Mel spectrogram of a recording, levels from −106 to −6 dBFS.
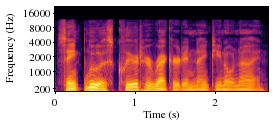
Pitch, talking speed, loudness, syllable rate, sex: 100 Hz, 200 wpm, -19 LUFS, 5.1 syllables/s, male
